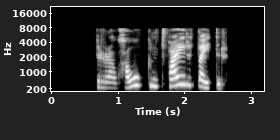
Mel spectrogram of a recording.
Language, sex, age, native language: Icelandic, male, 9, Icelandic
